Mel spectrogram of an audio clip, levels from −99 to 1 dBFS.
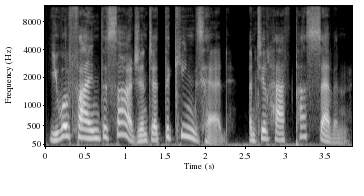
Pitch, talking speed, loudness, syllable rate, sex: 170 Hz, 190 wpm, -21 LUFS, 4.3 syllables/s, male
